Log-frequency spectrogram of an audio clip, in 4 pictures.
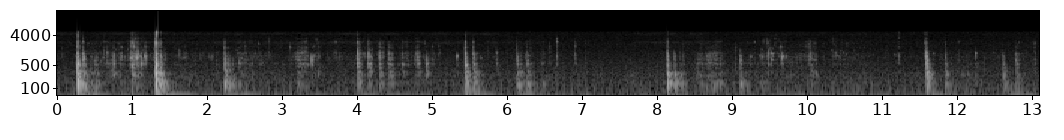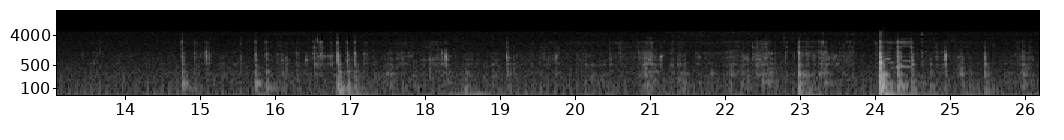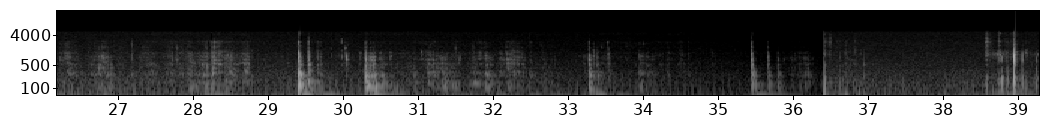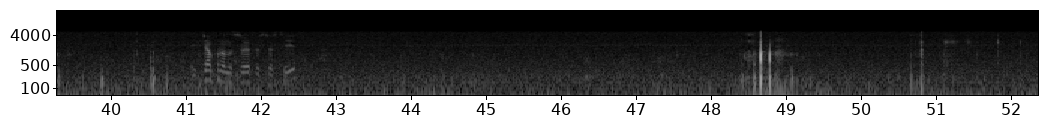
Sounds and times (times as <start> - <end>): Rowboat, canoe, kayak: 0.0 - 52.3
Speech: 24.1 - 24.6, 41.1 - 42.5.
